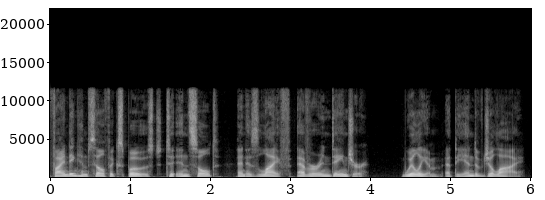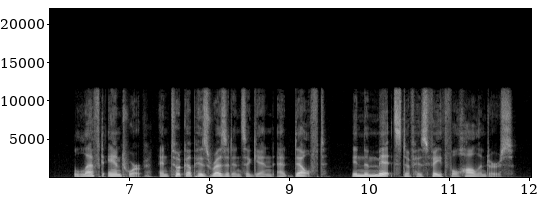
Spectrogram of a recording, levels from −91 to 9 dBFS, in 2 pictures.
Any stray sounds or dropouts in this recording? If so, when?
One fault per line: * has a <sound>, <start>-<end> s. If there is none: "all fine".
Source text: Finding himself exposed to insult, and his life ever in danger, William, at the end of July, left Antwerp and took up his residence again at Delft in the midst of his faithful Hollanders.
all fine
